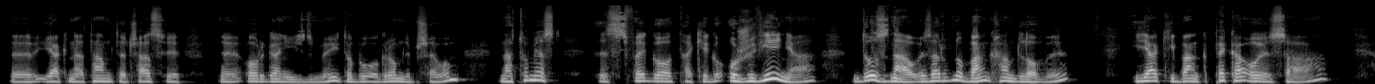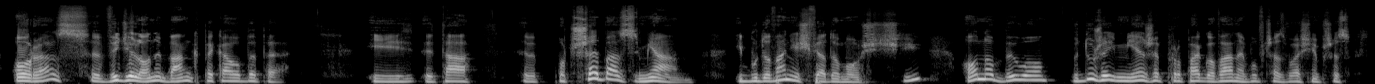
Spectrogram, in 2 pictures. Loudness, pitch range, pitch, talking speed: -24 LUFS, 130-175 Hz, 145 Hz, 95 wpm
